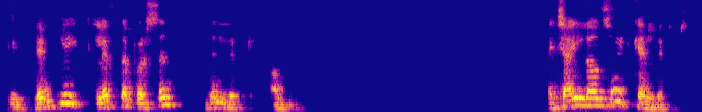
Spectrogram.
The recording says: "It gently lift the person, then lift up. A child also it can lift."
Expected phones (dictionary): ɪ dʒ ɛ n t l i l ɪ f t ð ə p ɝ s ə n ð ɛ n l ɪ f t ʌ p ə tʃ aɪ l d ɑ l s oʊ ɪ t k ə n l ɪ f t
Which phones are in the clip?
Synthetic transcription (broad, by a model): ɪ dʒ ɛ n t l i l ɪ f t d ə p ɝ s ə n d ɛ n l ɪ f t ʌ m ə tʃ aɪ l d ɑ l s oʊ ɪ t k ə n l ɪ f t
